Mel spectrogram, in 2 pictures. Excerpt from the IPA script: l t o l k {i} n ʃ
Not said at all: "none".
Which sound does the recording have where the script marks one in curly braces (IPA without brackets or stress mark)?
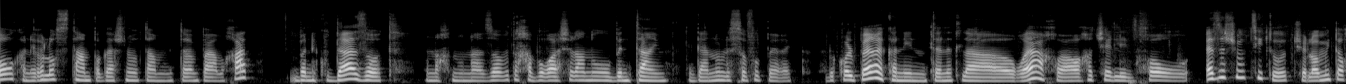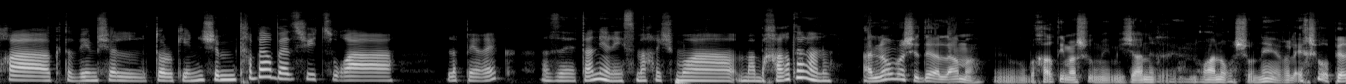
i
